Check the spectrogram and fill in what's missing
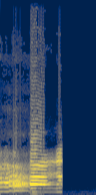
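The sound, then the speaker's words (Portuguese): A man lets out one loud, harsh scream lasting just under a second, swelling sharply halfway through before cutting off abruptly into silence. “E quando você passa a sua mão pelos braços dele, assim, tentando puxar, com um reflexo, você só consegue tomar um susto absurdo, porque ele começa a gritar.”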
